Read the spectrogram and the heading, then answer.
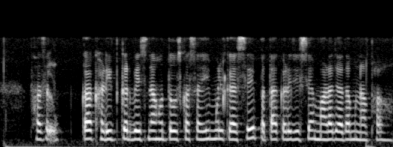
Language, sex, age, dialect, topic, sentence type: Magahi, female, 25-30, Western, agriculture, question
